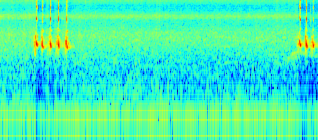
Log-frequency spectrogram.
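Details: Yellow-vented bulbul song played as a lure for trapping; five crisp, rapid chirps at the start, a long gap of about three and a half seconds, then another fast run of sharp notes, with a faint low hum beneath.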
